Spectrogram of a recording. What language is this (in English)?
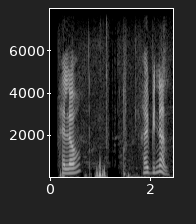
Gujarati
